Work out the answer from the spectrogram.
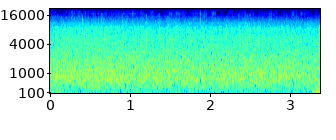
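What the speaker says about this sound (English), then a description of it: "And it's raining." Steady rain falling in a farming video game, a dense, even hiss of broadband patter that holds at constant loudness throughout, with no voices.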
